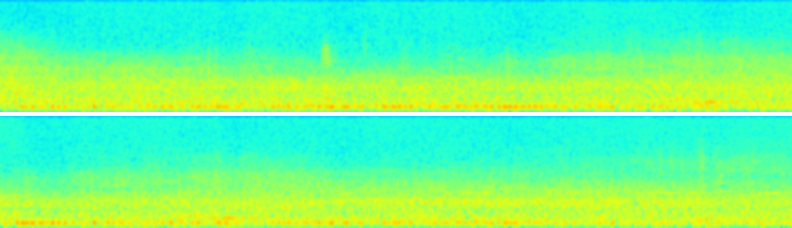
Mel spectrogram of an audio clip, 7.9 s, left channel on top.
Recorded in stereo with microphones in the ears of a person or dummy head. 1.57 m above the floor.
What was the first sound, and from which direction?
Only background noise.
